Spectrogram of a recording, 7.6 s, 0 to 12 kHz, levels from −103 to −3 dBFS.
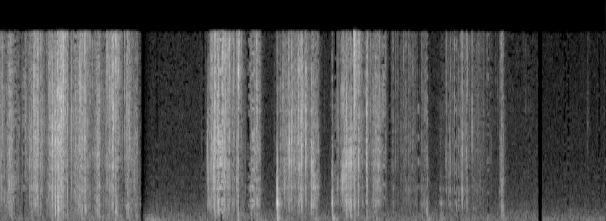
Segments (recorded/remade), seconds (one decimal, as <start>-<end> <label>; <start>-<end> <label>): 0.0-7.6 recorded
